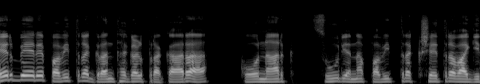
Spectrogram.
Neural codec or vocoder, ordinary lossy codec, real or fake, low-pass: none; MP3, 96 kbps; real; 10.8 kHz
